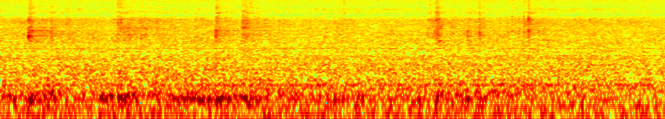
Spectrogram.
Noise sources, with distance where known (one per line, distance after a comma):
non-machinery impact, far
